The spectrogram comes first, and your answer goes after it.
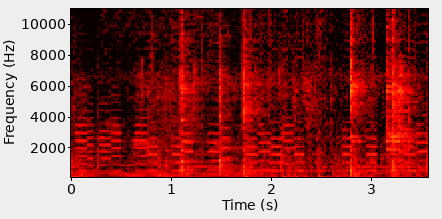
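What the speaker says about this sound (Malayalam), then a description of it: "നന്നായിട്ടൊന്ന് ഇളക്കി കൊടുക്കാം" Chopped green chilies stirred in a pan for a spicy macaroni pasta, a utensil scraping and clinking against the metal in several sharp knocks over a soft sizzle, close and alone.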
